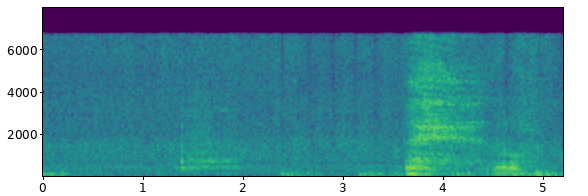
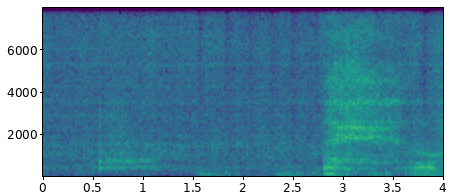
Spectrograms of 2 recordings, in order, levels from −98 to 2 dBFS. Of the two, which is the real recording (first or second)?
first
